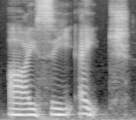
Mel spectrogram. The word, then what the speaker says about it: Greenwich: Yes, it's strange because that word there, you don't pronounce the two E's. You only pronounce one E, and the W is silent. What are you talking about? Greenwich.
